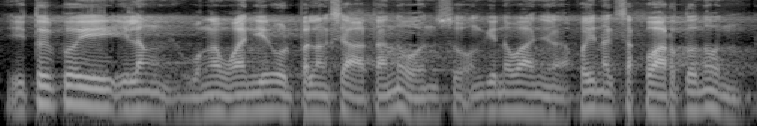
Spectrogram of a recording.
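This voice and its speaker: Filipino pastor preaching in a reverberant hall. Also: male voice, on the low side, a little fast, fairly bright tone. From Philippines. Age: middle-aged. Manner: mixes Tagalog and English, preaching with story and questions; repeats and restarts words mid-phrase. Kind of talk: sermon. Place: church hall. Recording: long reverb of a church hall.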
